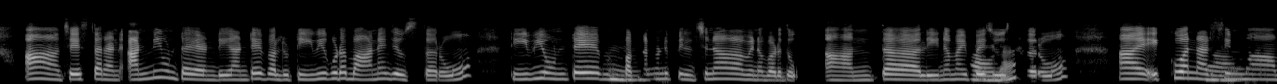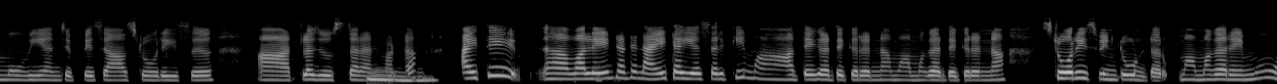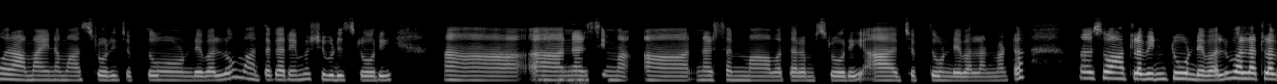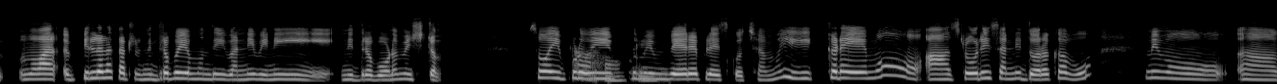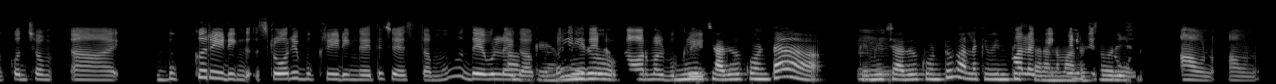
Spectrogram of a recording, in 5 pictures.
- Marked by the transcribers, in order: in English: "మూవీ"; tapping; in English: "స్టోరీస్"; other background noise; in English: "స్టోరీస్"; in English: "స్టోరీ"; in English: "స్టోరీ"; in English: "స్టోరీ"; in English: "సో"; in English: "సో"; in English: "ప్లేస్‌కొచ్చాము"; in English: "స్టోరీస్"; in English: "బుక్ రీడింగ్, స్టోరీ బుక్ రీడింగ్"; in English: "నార్మల్ బుక్ రీడింగ్"
- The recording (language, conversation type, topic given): Telugu, podcast, మీ పిల్లలకు మీ సంస్కృతిని ఎలా నేర్పిస్తారు?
